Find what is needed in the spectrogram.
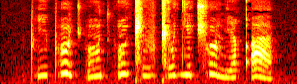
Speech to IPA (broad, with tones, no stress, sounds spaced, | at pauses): pʼ i˦˥ pʼ ɔ̃˥˩ t͡ʃʼ õ˨˦ t͡sʼ õ˦˥ ǁ ɨ˨˦ v ɡ͡ǁ o˦˥ dʲ ɐ̃˦˥ t͡ʃʰ ɔ̃˥˩ n i˨˦ qʼ a˥˩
